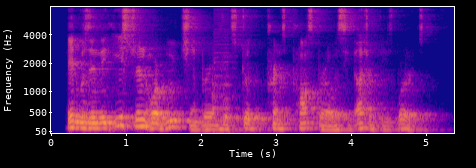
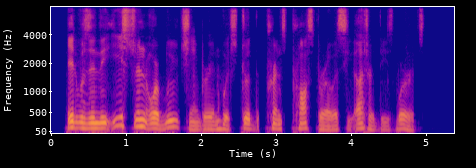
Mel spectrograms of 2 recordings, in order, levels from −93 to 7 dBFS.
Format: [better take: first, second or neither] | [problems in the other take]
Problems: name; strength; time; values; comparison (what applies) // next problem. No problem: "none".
second | noise reduction (neural separator model SepFormer DNS4)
